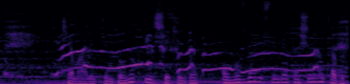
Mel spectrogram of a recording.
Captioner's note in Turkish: Kadın ağlama sesi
